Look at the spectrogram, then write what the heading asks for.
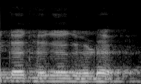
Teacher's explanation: क वर्ग जो पूरा होता है वो कंठ और जीवा के मध्य भाग पर स्पर्श होता है। यानी ये पूरा जो क वर्ग है इसको बोलते समय जीभ हमारी जो है वो कंठ और कंठ को स्पर्श करती है और जीवा के मध्य भाग का स्पर्श होता है।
